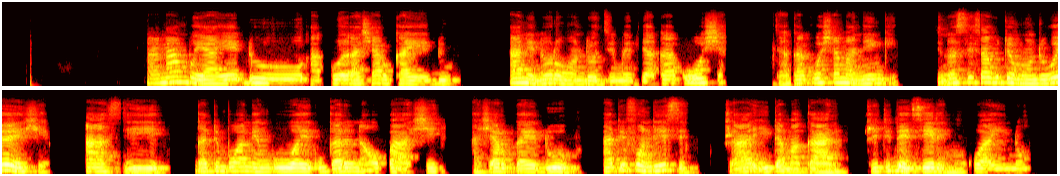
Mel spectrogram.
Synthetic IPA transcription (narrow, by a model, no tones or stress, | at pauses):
anambujaeɗuaaʃaɾukae̞ːɗu | ane̞n̤oɾondo̞d͡zimwe̞d͡zakakoʃa | d͡za̰kako̞ʃamaniŋɡi | d͡zḭno̞sisakutimuntʰuweʃe | azije | ŋɡatimbowane̞ŋɡuwaje̞kuɡʱaɾena̰wo̰paʃi | ɦaʃaɾukaeɗuwo | atifundise | ʐ̥a̰ːḭta̰makari | ʐ̥itiɓe̞t͡seɾemuŋɡuʋaiːno̞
